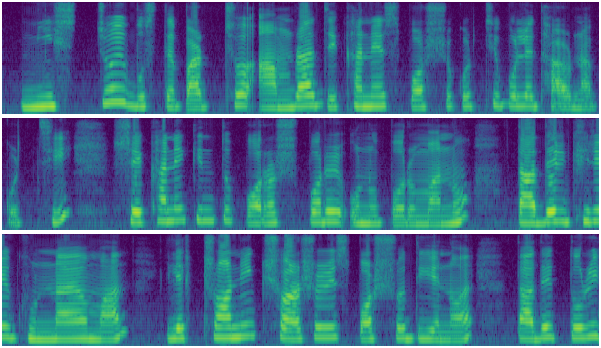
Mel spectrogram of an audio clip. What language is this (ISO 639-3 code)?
ben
